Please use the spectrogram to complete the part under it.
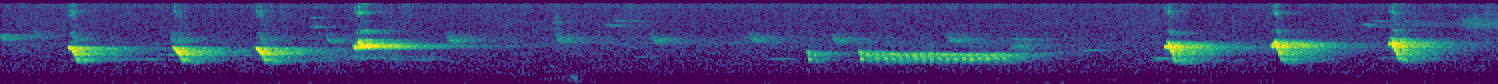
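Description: Birds give harsh, squawking winter calls: a series of short, abrupt squawks, a pause, one longer drawn-out call, then several more squawks in a steady rhythm, clear and fairly loud over a quiet background.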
